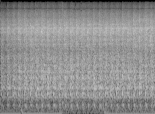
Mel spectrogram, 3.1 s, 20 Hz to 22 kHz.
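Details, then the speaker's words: BMW 635CSi E24 with a 6.2L Gen V LT1 swap and manual clutch, first start, fuel pressure on: even cranking at about six pulses a second, no firing. Crank no start; pressing the clutch pedal in then let it start. "nothing yet all right let's uh try other things i guess okay maybe the clutch pedal needs to be pressed in"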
